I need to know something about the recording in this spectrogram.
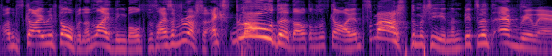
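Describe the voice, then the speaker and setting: Overdramatic man with very animated storytelling. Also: high-pitched. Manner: overdramatic, emphatic, theatrical. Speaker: reader of fan fiction. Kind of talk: hammy comic narration of a story.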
